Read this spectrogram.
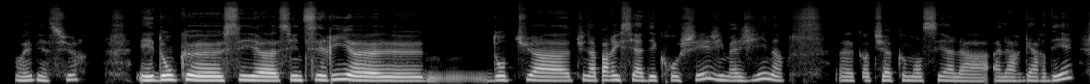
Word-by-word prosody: Oui, 190 +1 -2
bien 195 -4 -4
sûr, 220 +5 -9 0.5
et 190 -1 +5
donc 210 +3 +4
heu, 190 -3 +7
c'est, 200 0 +2
heu, 180 -1 +5
c'est 200 +3 -2
une 200 - +2
série, 220 +3 +2
heu, 175 -2 +3
dont 165 - -5
tu 205 +2 -4
as 175 -2 0
tu 210 - -9
n'as 185 -2 -1
pas 205 - +1
réussi 205 +1 -3
à 185 - -1
décrocher, 190 +7 -4
j'imagine, 200 +1 -4 0.6
heu, 180 -1 -7
quand 180 0 -9
tu 190 - -8
as 185 - -3
commencé 185 +1 -8
à 180 - -5
la 160 -2 -7
à 175 - -10
la 175 0 -6
regarder? 185 - -5
185 Hz, 175 wpm, -19 LUFS, 175-205 Hz, 0.6 s, heu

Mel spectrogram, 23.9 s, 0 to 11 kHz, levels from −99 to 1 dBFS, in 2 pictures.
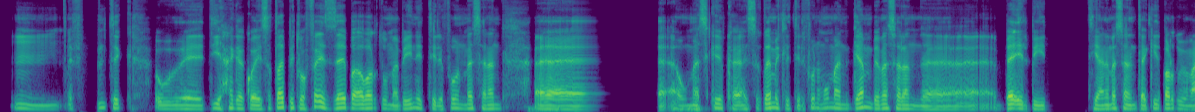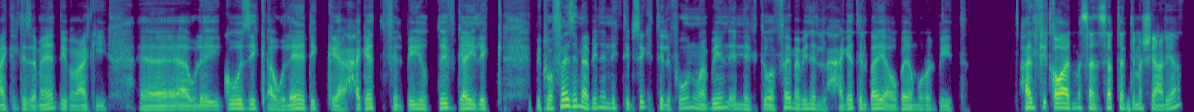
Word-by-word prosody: إمم، 105 -4 -7 0.4
فهمتِك 135 -2 -6 0.2
ودي 105 +3 -2
حاجة 120 -3 -1
كويسة، 105 -3 -1
طيب 145 0 +4
بتوفقي 135 +4 0
إزاي 130 -1 +3
بَقى 125 -3 +2
برضه 125 -1 0
ما 105 -4 -4
بين 115 +6 -3
التليفون 120 +2 -5
مثلًا 115 -1 -2 0.4
آآ، 95 -2 +1 0.6
أو 95 - -4
مسك 105 +3 -2
استخدامِك 125 +6 0
للتليفون 135 - -7
عمومًا 130 -3 -3
جنب 140 -1 +2
مثلًا 115 -4 0
آآ، 90 0 -3
باقي 120 0 +7
البيت؟ 105 -3 -4 0.4
يعني 110 -1 0
مثلًا 120 0 0
أنتِ 105 - -3
أكيد 120 - -3
برضه 120 0 +2
بيبقى 110 -4 -7
معاكِ 110 +3 0
التزامات 105 +3 -1
بيبقى 110 -4 -3
معاكِ 95 +2 +1 0.5
آآ 95 0 +2
أول 100 +2 -1
جوزِك 120 0 0
أولادِك 110 +5 +1 0.2
حاجات 120 +7 +2
في - - -7
البيت 110 +2 -2
ضيف 135 -1 +3
جاي 120 +1 +6
لِك 120 -1 -1 0.5
بتوفقي 125 +10 +3
إزاي 185 -2 +6
ما 155 - +6
بين 135 +3 -3
إنِك 130 -4 -4
تمسكي 155 - -3
التليفون 130 +2 -4
وما 115 -5 0
بين 135 +5 -1
إنك 110 -2 -4
توفقي 110 +6 -1
ما 115 - -1
بين 120 +1 -3
الحاجات 115 +3 -1
الباقية 120 +2 +3
أو 95 - -1
باقي 115 +3 0
أمور 105 0 -5
البيت؟ 95 -3 -8 0.6
هل 135 +2 +7
في 155 - 0
قواعد 140 -2 +10
مثلًا 130 -3 +4
ثابتة - - +3
أنتِ - - -4
ماشية - - +3
عليها؟ - - 0
115 Hz, 180 wpm, -25 LUFS, 100-125 Hz, 0.6 s, قواعد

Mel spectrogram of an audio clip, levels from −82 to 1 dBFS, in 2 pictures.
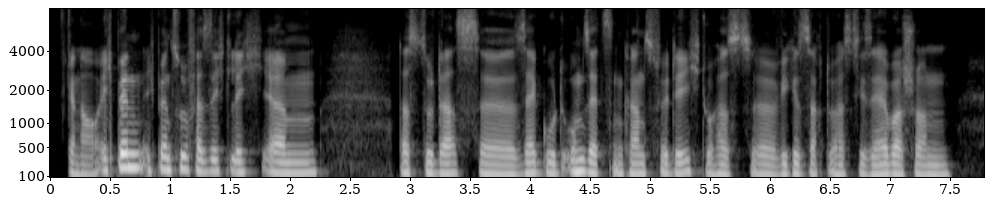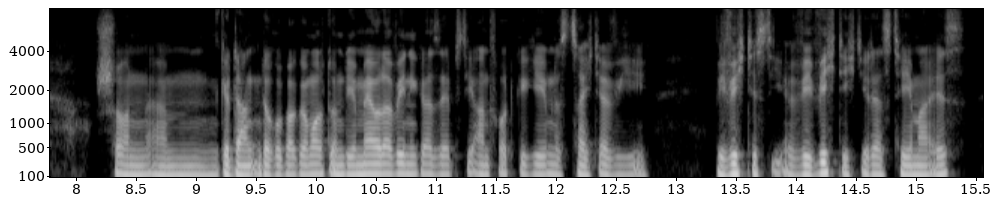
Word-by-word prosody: Genau. 120 -3 -3
Ich 165 - -2
bin 200 0 +8
ich - - -7
bin 175 -2 +3
zuversichtlich, 155 -4 -1
ähm, 135 0 +1 0.7
dass 140 0 -1
du 135 0 0
das, 135 0 -1
äh, 120 -2 +2
sehr 135 +4 +1
gut 135 -1 -2
umsetzen 145 -4 +2
kannst 130 0 -1
für - - 0
dich. 140 +3 -1
Du 130 -3 -4
hast, 120 -2 -2
äh 120 -2 -1
wie 125 - -1
gesagt, 125 -1 -3
du - - -2
hast 120 +1 -4
dir 125 - -2
selber 120 +1 +2
schon 115 -2 -2 0.6
schon, 115 -2 -1
ähm, 110 -1 -1
Gedanken 115 0 +2
darüber 120 0 0
gemacht 125 +1 +1
und 120 0 +2
dir 120 0 +2
mehr 125 +1 +5
oder 125 0 +3
weniger 125 -1 +1
selbst 120 0 -5
die - - -4
Antwort 120 -2 -4
gegeben. 120 0 -2
Das 115 - -4
zeigt 110 -2 -2
ja, 120 -3 -1
wie 115 -1 -7 0.5
wie 115 - +1
wichtig 125 -1 +2
dir 130 -5 -5
wie 120 -1 +2
wichtig 135 -4 +1
dir 130 - -3
das 115 -3 -1
Thema 115 -2 +2
ist. 125 +2 -2
125 Hz, 210 wpm, -24 LUFS, 120-135 Hz, 0.7 s, bin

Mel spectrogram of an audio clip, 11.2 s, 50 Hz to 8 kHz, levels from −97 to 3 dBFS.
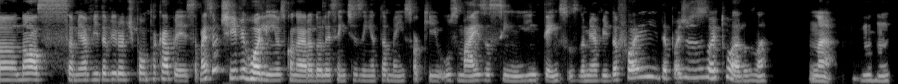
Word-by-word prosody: hã, 205 0 +2
nossa, 215 0 +2
minha 200 +1 0
vida 215 +1 -2
virou 220 0 0
de 215 - -9
ponta 225 0 -5
cabeça. 190 -7 +1
Mas 240 +4 +4
eu 280 - +1
tive 280 0 +2
rolinhos 220 -6 +6
quando 195 -2 -3
eu 180 - +6
era 180 +1 +5
adolescentezinha 185 0 -5
também, 180 -1 -8
só - - -7
que 360 -1 -10
os 195 - -6
mais, 190 +2 +2
assim, 185 -1 -5
intensos 180 -1 -4
da 175 - -5
minha 180 0 -2
vida 185 +2 -2
foi 300 +6 +1
depois 270 -2 -2
de 290 - -6
18 285 0 -1
anos, 175 +1 +3
né. 175 -1 -3 0.6
É, 250 -7 -1
uhum, 185 -2 -6
200 Hz, 180 wpm, -31 LUFS, 185-230 Hz, 0.6 s, rolinhos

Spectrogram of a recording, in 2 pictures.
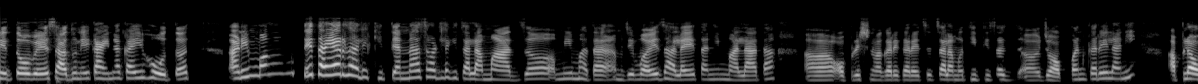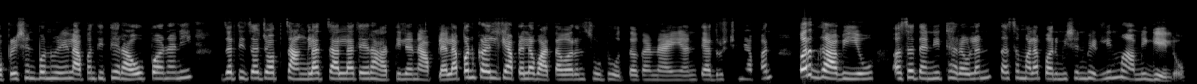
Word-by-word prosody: येतो, 255 0 +3
वेळ 250 0 +4
साधून 260 0 +2
आहे 270 - -2
काही 275 -2 +4
ना 285 - -1
काही 285 +1 +1
होतच 250 -3 0 0.5
आणि 300 +5 +6
मग 450 +5 -2 0.2
ते - - +7
तयार 450 +2 +10
झाले, 375 -5 +1
की 285 - -12
त्यांना 280 +2 +1
असं 330 +1 -5
वाटलं, 325 -1 -4
की 295 - -12
चला, 255 -3 +1
माझं 230 +3 -2
मी 260 +1 -9
म्हाता 255 -4 -5 0.2
म्हणजे 230 +1 -7
वय 225 +1 +2
झालं 240 -5 -1
आहे 225 +1 +2
आणि 230 +1 -12
मला 205 -1 -1
आता 245 +5 -7 0.7
ऑपरेशन 215 +1 -5
वगैरे 210 +1 -3
करायचं, 210 +1 -5
चला 225 -2 0
मग 215 - -11
ती 230 - -9
तिचा 215 -3 -9
जॉब 190 -4 -1
पण 230 +1 -4
करेल 270 +2 -3
आणि 265 +4 -5 0.4
आपलं 260 0 +3
ऑपरेशन 255 +4 +2
पण 285 -1 -2
होईल, 275 -1 -3
आपण 245 +3 +2
तिथे 290 +1 -5
राहू 250 0 +3
पण 275 -1 0
आणि 295 +4 -6 0.4
जर 285 - +4
तिचा 295 0 -1
जॉब 275 -1 +1
चांगलाच 250 +2 +4
चालला, 260 -2 +3
ते 270 - +1
राहतील 250 -1 -3
आणि 240 -2 0
आपल्याला 220 +3 +3
पण 325 0 +4
कळेल, 300 -2 +4
की 300 - +2
आपल्याला 265 -1 +2
वातावरण 230 +1 0
सूट 245 -3 -13
होतं 220 -1 -6
का 220 - -4
नाही 210 -1 -2
अन् 205 +2 -7
त्यादृष्टीने 230 +2 -7
आपण 275 +6 -6 0.3
परत 360 -3 +9
गावी 265 -4 +6
येऊ, 255 +1 -2 0.3
असं 320 +4 0
त्यांनी 275 -1 -2
ठरवलं 265 -3 -3
अन् 295 +3 -8
तसं 290 +2 -8
मला 270 0 +1
परमिशन 260 +2 -5
भेटली 270 0 -7
अन् 310 - -8
मग 320 - -1
आम्ही 240 +1 -3
गेलो. 170 -4 -3
255 Hz, 215 wpm, -22 LUFS, 230-280 Hz, 0.7 s, तयार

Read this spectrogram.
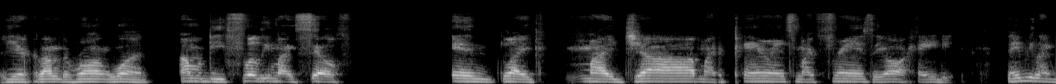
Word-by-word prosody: yeah, 115 0 -1
'cause 115 - -8
I'm 125 0 +4
the 115 - -3
wrong 125 +1 +3
one. 115 -4 +1 0.3
Imma 140 -1 0
be 130 -3 -2
fully 145 +4 +1
myself. 135 - +1 1.0
And 130 -5 +1
like, 125 -4 +1 0.3
my 130 -2 +3
job, 135 +2 +3
my 120 -3 -6 0.2
parents, 135 -2 -2
my 115 -3 -6
friends, 130 +1 -3
they 120 -1 -7
all 125 -2 -1
hate 110 -1 -8
it. 95 - -16 0.5
They'd 145 +4 -2
be 165 - 0
like, 135 -5 -4
130 Hz, 140 wpm, -23 LUFS, 120-135 Hz, 1.0 s, I'm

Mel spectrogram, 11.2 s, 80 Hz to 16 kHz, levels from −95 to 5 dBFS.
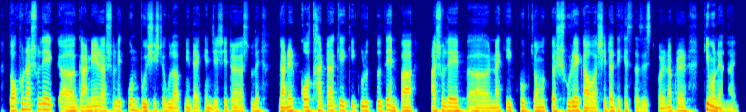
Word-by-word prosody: তখন 135 +7 +2
আসলে 180 +1 0 0.2
গা 135 - -1 0.2
গানের 130 +4 +2
আসলে 140 +2 -3
কোন 165 - 0
বৈশিষ্ট্যগুলো 125 0 0
আপনি 115 +2 -5
দেখেন? 110 +2 -2
যে - - 0
সেটা 120 +1 -2
আসলে 125 +1 -4 0.4
গানের 125 +3 +5
কথাটাকে 140 +3 +1
কি 150 - -3
গুরুত্ব 135 0 -1
দেন 155 -7 +3
বা, 120 -1 +4 0.4
আসলে 130 +1 +2 0.3
আ - - +1 0.3
নাকি 120 +2 -1
খুব 130 -2 +1
চমৎকার 125 0 +1
সুরে 135 +1 +3
গাওয়া, 115 0 +4
সেটা 125 -1 +1
দেখে 115 +1 -2
সাজেস্ট 105 -1 -5
করেন? 110 0 -1
আপনার 130 +1 0 0.3
কী - - +5
মনে 110 -5 +4
হয়? 100 +1 -5
125 Hz, 175 wpm, -24 LUFS, 120-135 Hz, 0.4 s, গানের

